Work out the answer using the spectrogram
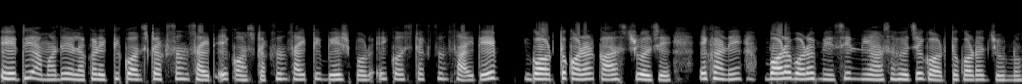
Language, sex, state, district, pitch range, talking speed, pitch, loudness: Bengali, female, West Bengal, Jalpaiguri, 220-255 Hz, 170 wpm, 240 Hz, -15 LUFS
